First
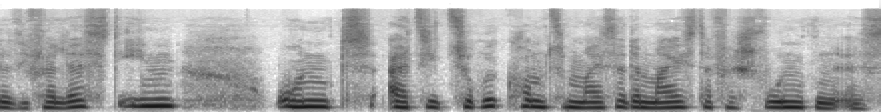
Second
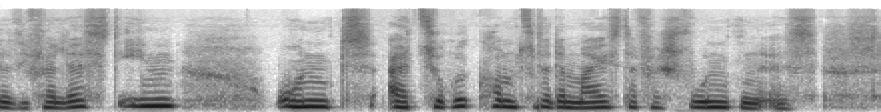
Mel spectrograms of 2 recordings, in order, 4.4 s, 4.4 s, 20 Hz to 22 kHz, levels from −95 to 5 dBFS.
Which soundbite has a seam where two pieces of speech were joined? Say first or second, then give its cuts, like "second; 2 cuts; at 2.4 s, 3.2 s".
second; 2 cuts; at 2.1 s, 2.7 s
